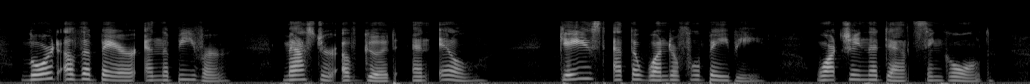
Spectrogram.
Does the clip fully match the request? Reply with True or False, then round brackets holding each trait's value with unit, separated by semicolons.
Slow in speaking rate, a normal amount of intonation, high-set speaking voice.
True (120 wpm; 3.3 semitones; 200 Hz)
